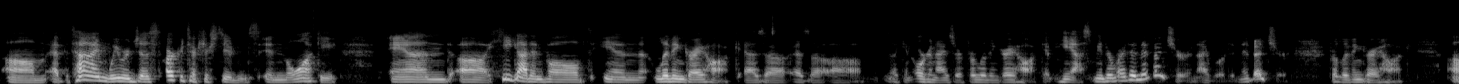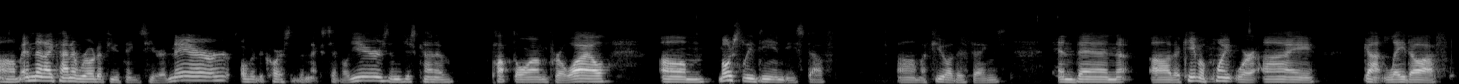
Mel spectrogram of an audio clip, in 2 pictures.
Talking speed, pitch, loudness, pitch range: 200 wpm, 120 Hz, -24 LUFS, 110-150 Hz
